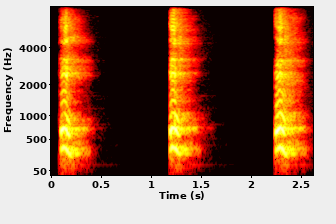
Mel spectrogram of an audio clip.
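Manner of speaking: short, isolated eh as in bit; short vowel demo. Shown as a demonstration. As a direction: give eh briefly, three separate times. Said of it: "The next one is this sound here".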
